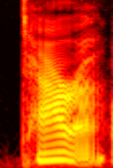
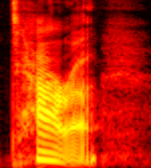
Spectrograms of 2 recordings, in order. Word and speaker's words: Tara: They thought it was spelled T-E-R-R-A, which it's not. It's T-A-R-A. But it's just I have like that nasally East Coast pronunciation of Tara. There it was either Tara or Tara.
